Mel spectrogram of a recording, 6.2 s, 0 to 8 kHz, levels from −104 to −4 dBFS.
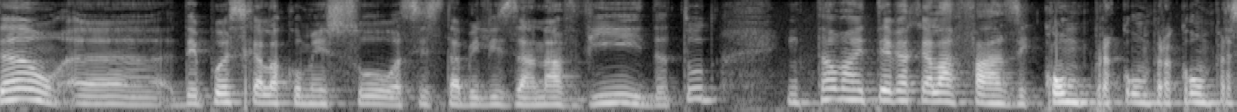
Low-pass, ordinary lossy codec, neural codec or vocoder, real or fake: none; none; none; real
